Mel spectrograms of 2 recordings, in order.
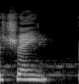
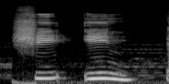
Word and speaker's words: SHEIN: Y hablando de Shane, que spoiler alert, no se dice Shane, porque es She-In.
